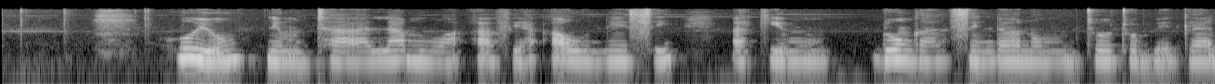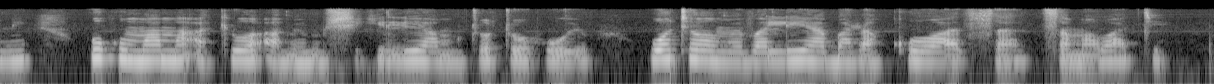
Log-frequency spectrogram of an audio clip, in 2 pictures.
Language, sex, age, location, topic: Swahili, female, 18-24, Kisumu, health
